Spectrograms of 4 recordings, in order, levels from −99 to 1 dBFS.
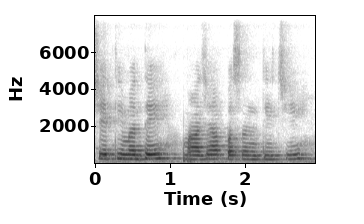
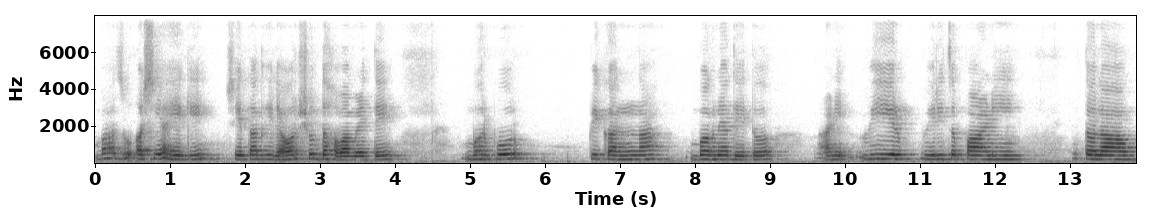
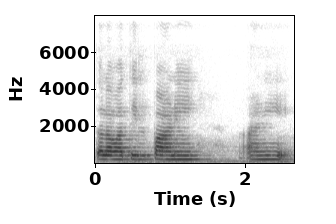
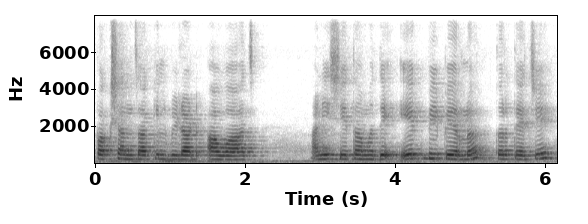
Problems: none marked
